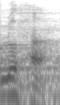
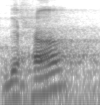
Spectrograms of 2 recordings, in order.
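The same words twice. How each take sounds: First: The first vowel is u. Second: The first vowel is i. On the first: "بالضم" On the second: "بالكسر"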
